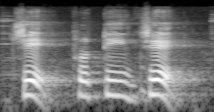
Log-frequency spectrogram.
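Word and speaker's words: protégé: and how do you pronounce this word proti j this aksang grav is there so let's write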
